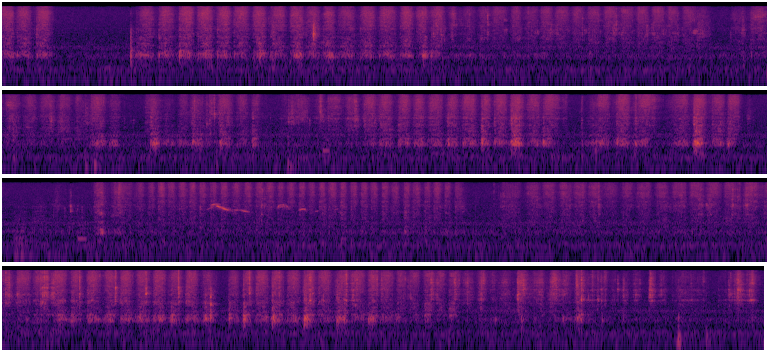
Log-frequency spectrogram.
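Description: Toothbrush bristles scrubbing the body of an old film camera in bouts of quick, rapid strokes, with brief pauses between bouts.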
